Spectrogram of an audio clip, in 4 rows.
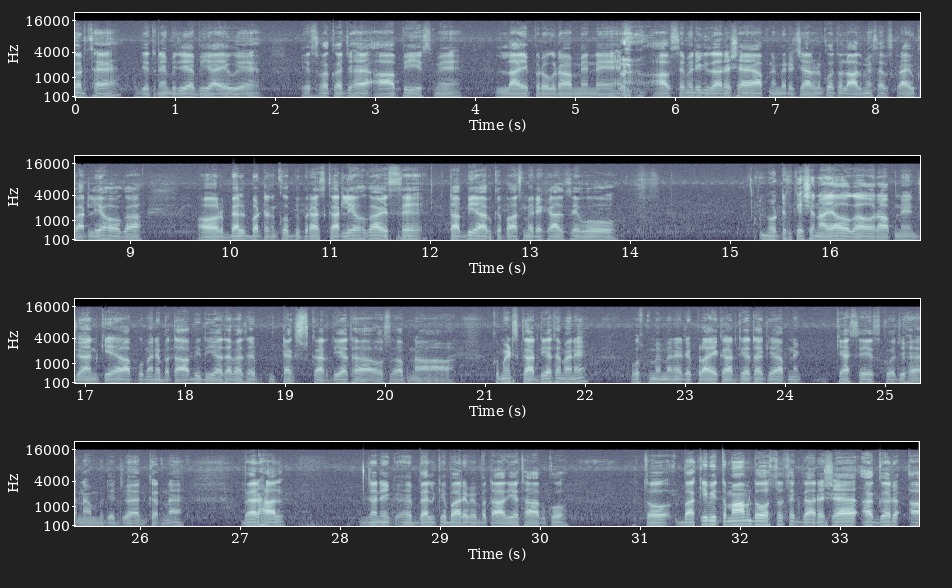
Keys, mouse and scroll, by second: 5.4 space, 7.4-13.4 drag, 13.4 space, 15.4-17.4 drag, 17.4 space, 19.4-26.1 drag, 26.1 space, 26.3 click, 26.6 space, 29.4-31.4 drag, 33.4 b.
